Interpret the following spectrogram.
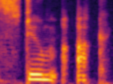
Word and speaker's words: stomach: The word stomach, S-T-O-M-A-C-H, is a noun, pronounced as stum-uck.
